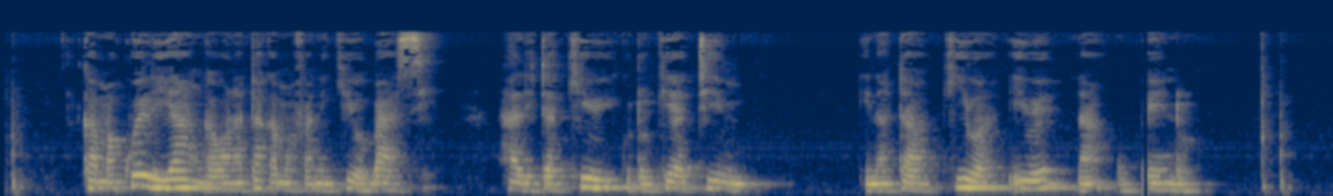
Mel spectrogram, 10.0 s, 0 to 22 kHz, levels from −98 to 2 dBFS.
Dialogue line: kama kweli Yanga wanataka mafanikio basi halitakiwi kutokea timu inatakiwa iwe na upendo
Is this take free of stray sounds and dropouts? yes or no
no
